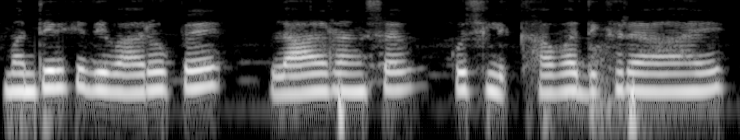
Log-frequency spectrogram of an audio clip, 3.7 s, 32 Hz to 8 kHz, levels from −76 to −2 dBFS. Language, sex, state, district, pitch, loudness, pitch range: Hindi, female, Uttar Pradesh, Lalitpur, 225 Hz, -16 LUFS, 220-235 Hz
